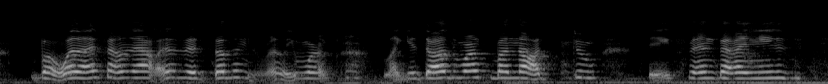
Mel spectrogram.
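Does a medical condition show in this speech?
Yes: cerebral palsy; spastic quadriplegia.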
